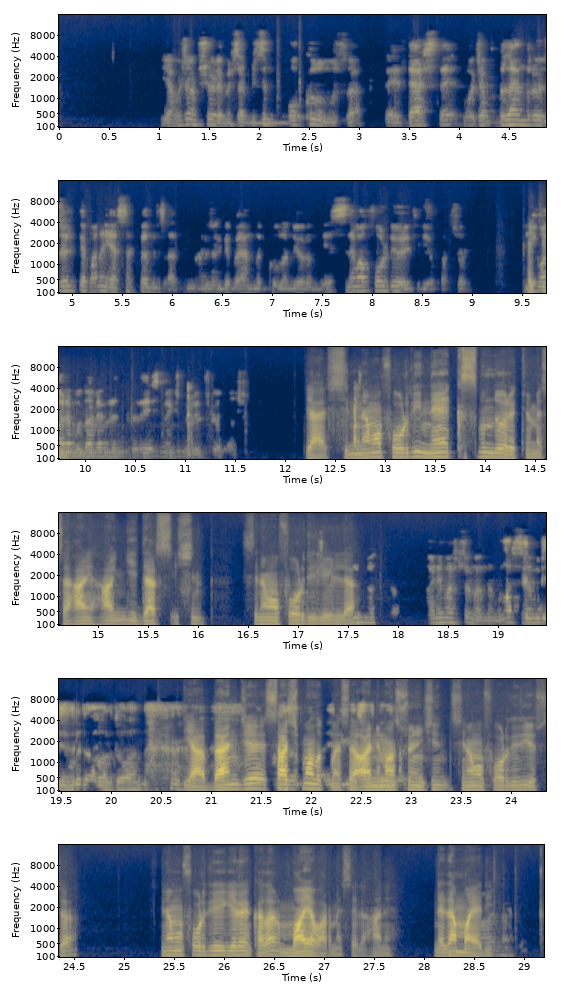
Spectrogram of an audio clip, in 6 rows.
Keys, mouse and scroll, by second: 0.1-3.1 middle drag, 3.1 scroll up 1, 3.5 2, 3.7-7.5 alt+drag, 7.5 middle click, 8.1 1, 8.5-10.1 middle drag, 10.1 a, 11.0 scroll down 1, 11.3-12.7 shift+middle drag, 19.2-21.1 middle drag, 21.1 scroll up 1, 21.2 middle click, 21.6-22.1 scroll up 2, 22.1-25.3 middle drag, 25.3 1, 26.9 scroll down 1, 27.1-29.2 middle drag.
